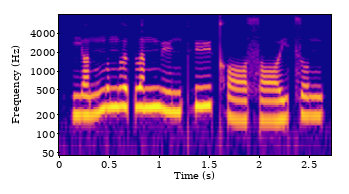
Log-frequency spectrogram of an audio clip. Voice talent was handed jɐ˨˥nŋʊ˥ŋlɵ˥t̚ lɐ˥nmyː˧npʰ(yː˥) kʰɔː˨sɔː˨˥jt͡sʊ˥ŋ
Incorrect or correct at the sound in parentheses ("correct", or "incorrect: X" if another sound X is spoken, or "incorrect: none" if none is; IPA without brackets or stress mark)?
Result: correct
